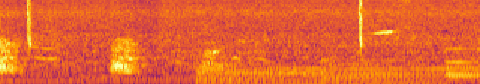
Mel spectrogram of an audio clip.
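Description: A dog barks twice, about half a second apart, over background music with long held notes.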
